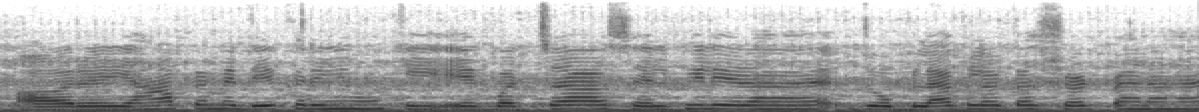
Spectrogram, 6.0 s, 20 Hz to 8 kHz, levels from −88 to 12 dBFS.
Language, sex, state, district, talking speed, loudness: Hindi, female, Chhattisgarh, Raipur, 210 wpm, -12 LUFS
